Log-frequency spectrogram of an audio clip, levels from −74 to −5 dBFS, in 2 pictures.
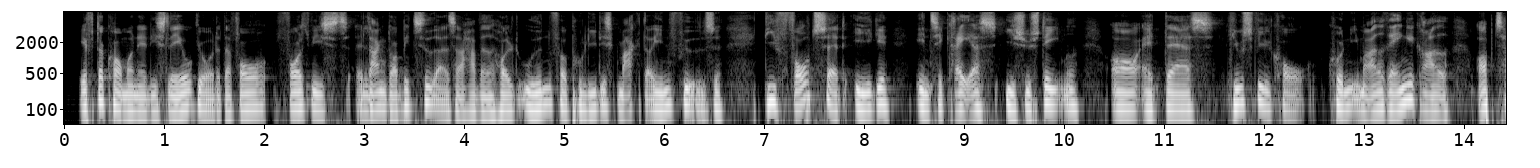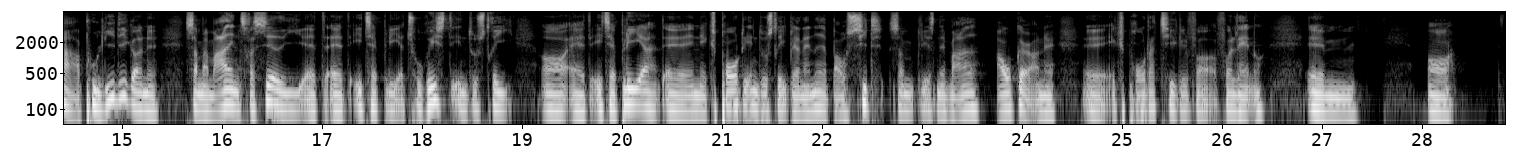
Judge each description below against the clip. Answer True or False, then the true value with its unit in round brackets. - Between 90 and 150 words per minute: True (145 wpm)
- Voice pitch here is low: True (105 Hz)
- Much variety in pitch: False (3.1 semitones)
